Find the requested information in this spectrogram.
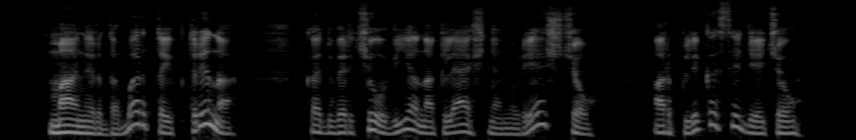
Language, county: Lithuanian, Šiauliai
